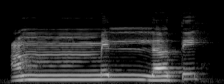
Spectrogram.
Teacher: نون ساکن میں غنہ بھی ہوگا، ملا کر بھی پڑھا جائے گا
